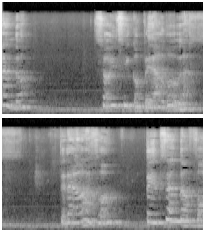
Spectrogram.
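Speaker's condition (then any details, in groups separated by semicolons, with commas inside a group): Cerebral palsy; respiratory arrest at birth; speech affected by condition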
